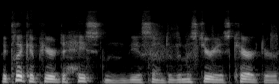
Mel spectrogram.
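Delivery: ordinary delivery, nothing marked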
